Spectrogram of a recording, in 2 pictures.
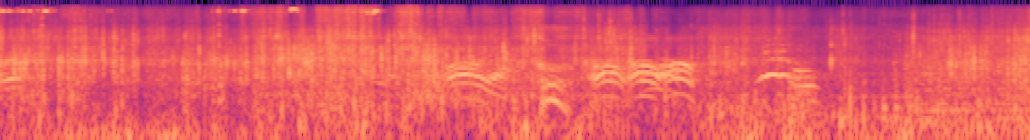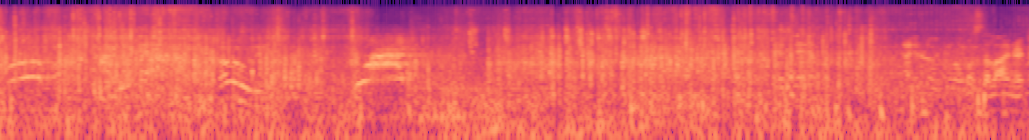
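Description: Mountain bikes clattering down a loose, dusty rock section under a steady rush of tyre and trail noise. Trackside spectators whoop and yell in quick short cries, in a run from about four to eight seconds in and again from about ten to fifteen seconds in.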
